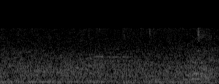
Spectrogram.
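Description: Rain falls as a steady, even hiss of dense patter, quiet and unchanging throughout with no distinct drops standing out.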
